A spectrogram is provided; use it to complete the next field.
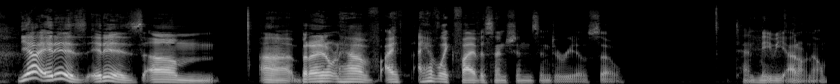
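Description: Lively intonation from a man with a normal speaking voice at medium pitch and a fairly slow pace. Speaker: podcast co-host. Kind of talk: casual chat. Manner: joking, playful.

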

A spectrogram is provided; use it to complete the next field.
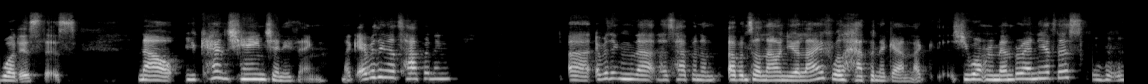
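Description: With a Danish accent, a woman talks at a fairly quick pace in a fairly high voice with ordinary pitch variation against a quiet background. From Denmark. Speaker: podcast host and comedian. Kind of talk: casual interview.

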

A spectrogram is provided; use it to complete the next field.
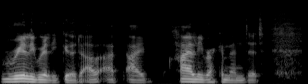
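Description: Delivered at a fairly quick pace, the speech has a dry, close sound with no echo in a very clean recording with a silent background. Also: man. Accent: Lancashire. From Blackpool, northwest England. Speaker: video game studio executive. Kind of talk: casual interview chat. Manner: relaxed, chatty, laughs often.

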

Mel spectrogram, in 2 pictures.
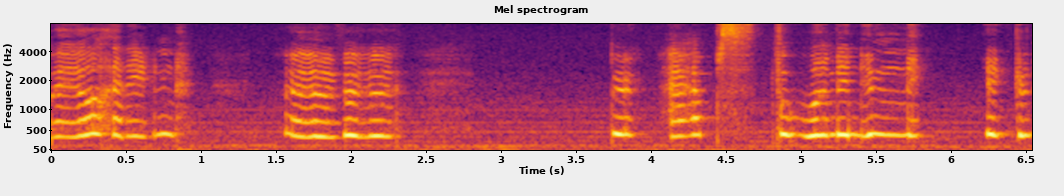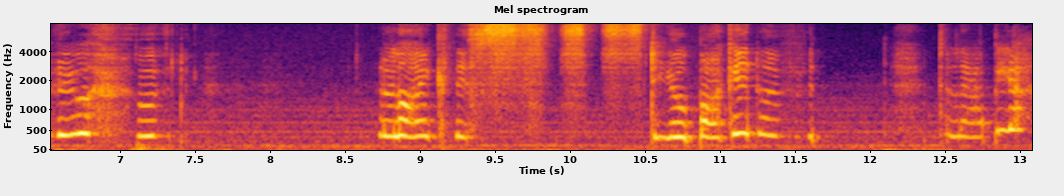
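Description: A put-on character voice in an extremely high pitch speaks at a very slow pace with flat, monotone intonation and long, frequent pauses. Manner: polite, timid, earnest.

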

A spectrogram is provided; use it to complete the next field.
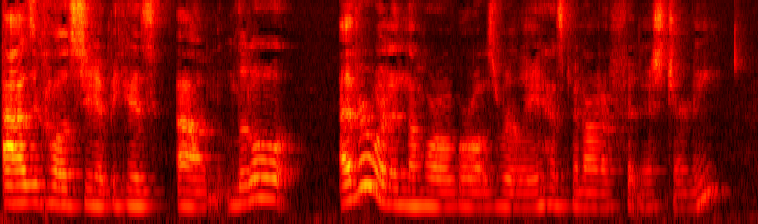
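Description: An animated tone and ordinary pitch variation carry a fairly quick pace through audible room echo. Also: woman, fairly low pitch for a woman. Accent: American. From US Midwest. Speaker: podcast co-host, college student. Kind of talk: casual chat. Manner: animated, laughing often.

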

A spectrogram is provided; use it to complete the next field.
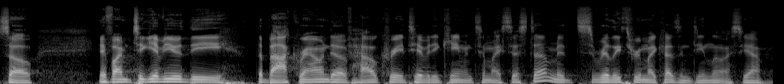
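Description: A man with a Canadian accent and a normal speaking voice, fairly low in pitch, with ordinary pitch variation at a moderate pace, on a very clean recording with a silent background. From Canada, Ottawa. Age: 30s. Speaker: film director and studio co-founder. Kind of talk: casual chat. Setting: studio.

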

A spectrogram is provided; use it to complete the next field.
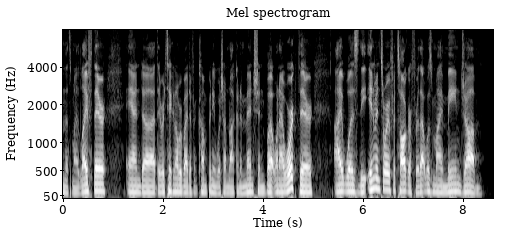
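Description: Talking very fast, a man keeps a medium pitch and fairly even intonation. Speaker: car podcast host, former car dealership photographer. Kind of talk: casual chat.

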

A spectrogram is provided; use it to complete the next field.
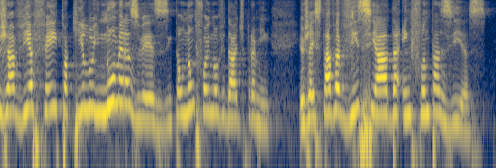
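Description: A woman speaks at a moderate pace in a high-pitched voice with lively intonation. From Rio Grande do Sul, southern Brazil. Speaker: guest speaker and author. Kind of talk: testimony. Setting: church.

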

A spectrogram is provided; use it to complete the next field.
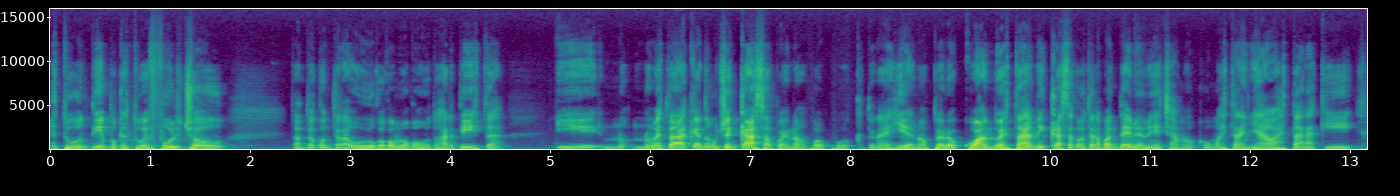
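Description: This is a very clean recording with a silent background. A man with an unremarkable speaking voice talks at a fairly quick pace, his pitch fairly high with ordinary variation. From Venezuela, Caracas (Caricuao). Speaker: guitarist, DJ and radio host. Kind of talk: casual interview chat. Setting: studio.

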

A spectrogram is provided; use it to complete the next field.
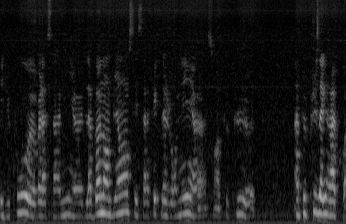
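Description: The somewhat breathy voice moves at a moderate pace with fairly even intonation and big swings in loudness. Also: woman, fairly high pitch for a woman. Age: 20s. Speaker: traveller sharing experience. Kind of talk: casual interview. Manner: hesitant, many fillers.

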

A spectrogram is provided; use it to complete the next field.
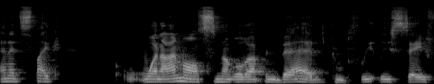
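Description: With an American accent, a man speaks in an unremarkable speaking voice at medium pitch and a moderate pace. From US Northeast, Philadelphia. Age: 20s. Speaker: startup marketer. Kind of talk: casual chat.

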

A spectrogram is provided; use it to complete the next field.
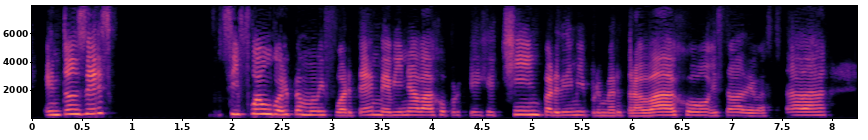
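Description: Over a dry, close sound with no echo, a woman with a high pitch speaks at a fairly slow pace. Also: ordinary pitch variation, quiet background. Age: 20s. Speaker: journalist and photojournalist. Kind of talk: interview. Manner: animated.

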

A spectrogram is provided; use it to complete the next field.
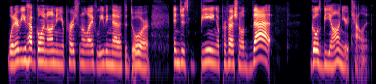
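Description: In a New York accent, a woman talks at a moderate pace with fairly even intonation and long, frequent pauses. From US, New York City (Queens). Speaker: dancer and choreographer. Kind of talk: casual interview chat.

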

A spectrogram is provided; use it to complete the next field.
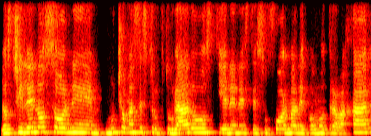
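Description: Somewhat breathy and fairly high-pitched, a woman speaks at a fairly slow pace. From Uruguay. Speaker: business founder and consultant. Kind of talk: interview. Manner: halting, many fillers.

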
